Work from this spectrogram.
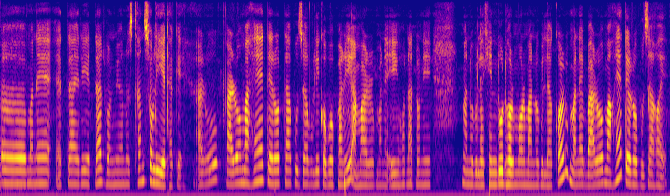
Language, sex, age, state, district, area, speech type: Assamese, female, 30-45, Assam, Goalpara, urban, spontaneous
